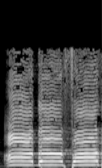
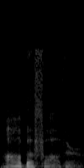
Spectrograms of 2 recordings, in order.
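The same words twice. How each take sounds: First: It is said as a loud, emotional shout. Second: It is said quietly, without a shout.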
